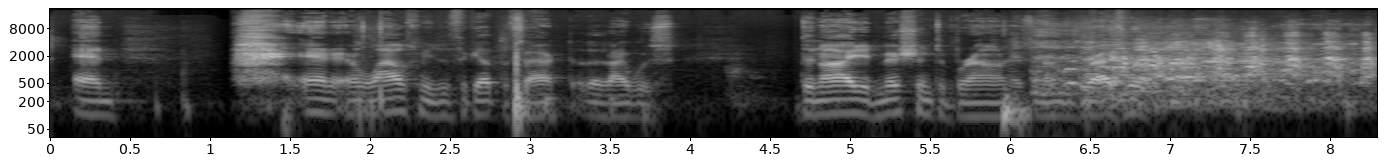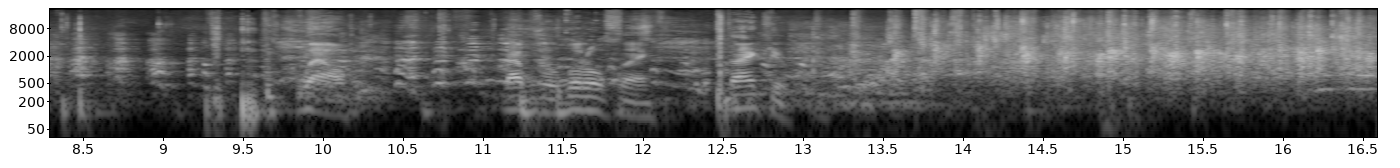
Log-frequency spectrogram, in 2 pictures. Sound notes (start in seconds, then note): 6.1 laughter; 12.6 applause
